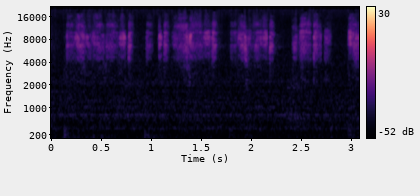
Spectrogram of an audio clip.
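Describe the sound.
Handwriting as words are written down: soft, scratchy strokes in quick, irregular bursts, many short marks over a few seconds, faint and alone with no talk.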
